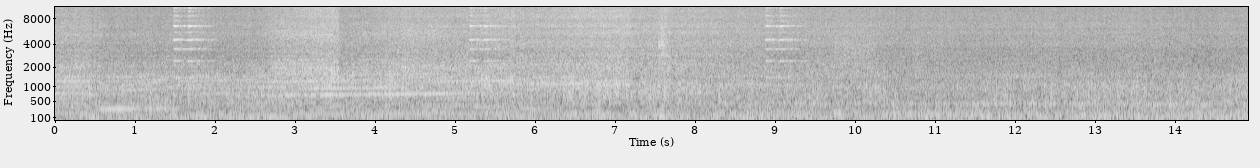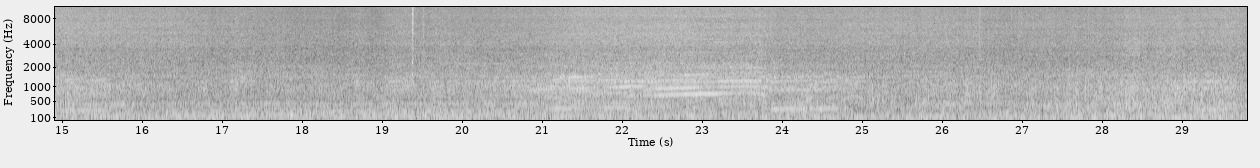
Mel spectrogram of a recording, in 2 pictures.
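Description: A car's engine on hard acceleration heard from inside the cabin, revs climbing high before upshifts, then easing off under braking and downshifting for corners before pulling again. Steady tyre and wind noise runs underneath.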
